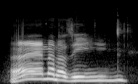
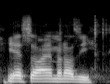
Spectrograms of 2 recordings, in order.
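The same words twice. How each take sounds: First: Hammed-up Australian declaration; exaggerated Aussie accent. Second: Said in the usual way. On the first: Shown as a demonstration. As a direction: lay the Aussie accent on thick. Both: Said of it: "put this accent on any better".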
